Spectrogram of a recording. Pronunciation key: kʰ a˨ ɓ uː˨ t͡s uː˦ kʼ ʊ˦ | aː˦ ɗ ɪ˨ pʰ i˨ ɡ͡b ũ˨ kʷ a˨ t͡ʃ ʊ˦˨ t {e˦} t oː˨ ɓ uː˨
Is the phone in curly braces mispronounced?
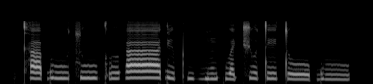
no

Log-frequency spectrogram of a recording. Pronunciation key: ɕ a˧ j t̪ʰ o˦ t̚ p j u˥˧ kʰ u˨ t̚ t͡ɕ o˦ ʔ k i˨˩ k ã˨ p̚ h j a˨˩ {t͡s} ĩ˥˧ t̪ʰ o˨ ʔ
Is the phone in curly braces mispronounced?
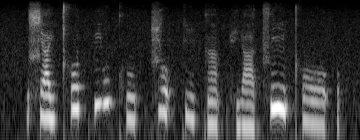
no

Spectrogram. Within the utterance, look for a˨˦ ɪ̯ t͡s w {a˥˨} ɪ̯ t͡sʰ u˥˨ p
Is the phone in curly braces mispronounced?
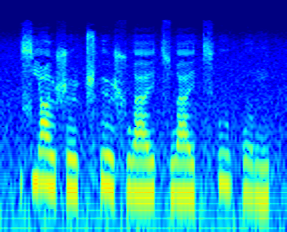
yes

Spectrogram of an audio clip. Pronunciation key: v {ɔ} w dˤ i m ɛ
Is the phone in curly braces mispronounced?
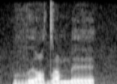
yes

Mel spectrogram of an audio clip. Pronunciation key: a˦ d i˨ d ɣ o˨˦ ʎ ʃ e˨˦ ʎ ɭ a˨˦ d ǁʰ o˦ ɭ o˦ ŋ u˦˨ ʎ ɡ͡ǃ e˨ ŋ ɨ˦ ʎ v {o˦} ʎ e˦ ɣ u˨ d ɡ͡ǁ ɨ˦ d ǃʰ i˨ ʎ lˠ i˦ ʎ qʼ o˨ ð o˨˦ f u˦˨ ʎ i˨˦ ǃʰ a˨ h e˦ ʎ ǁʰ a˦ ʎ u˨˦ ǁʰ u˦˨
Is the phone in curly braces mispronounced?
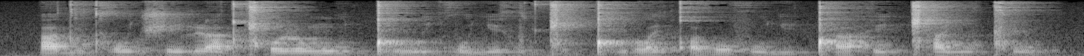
yes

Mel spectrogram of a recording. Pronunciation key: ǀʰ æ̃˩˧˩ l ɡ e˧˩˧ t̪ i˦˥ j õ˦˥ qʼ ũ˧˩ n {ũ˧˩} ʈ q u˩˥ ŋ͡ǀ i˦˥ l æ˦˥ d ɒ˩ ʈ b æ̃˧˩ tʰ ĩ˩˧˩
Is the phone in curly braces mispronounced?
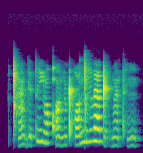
no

